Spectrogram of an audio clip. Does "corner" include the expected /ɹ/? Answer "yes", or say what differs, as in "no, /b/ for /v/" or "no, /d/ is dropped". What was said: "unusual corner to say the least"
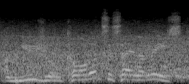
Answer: no, /w/ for /ɹ/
